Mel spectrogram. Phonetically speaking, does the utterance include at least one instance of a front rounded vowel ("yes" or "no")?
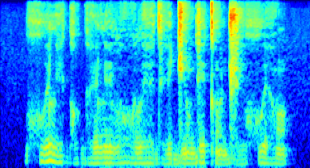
no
